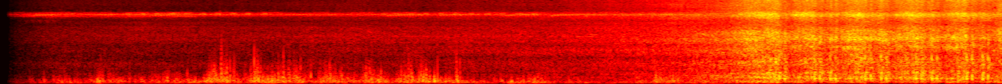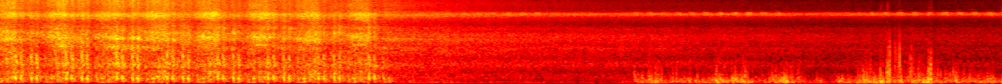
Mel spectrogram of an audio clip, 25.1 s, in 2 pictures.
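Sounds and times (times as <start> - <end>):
electric train passing at speed: 0.3 - 25.0
train wheels clattering: 8.2 - 17.6.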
